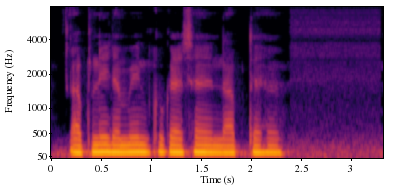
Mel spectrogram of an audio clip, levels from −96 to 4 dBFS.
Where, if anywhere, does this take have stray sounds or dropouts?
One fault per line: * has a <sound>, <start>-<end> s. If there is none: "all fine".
all fine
